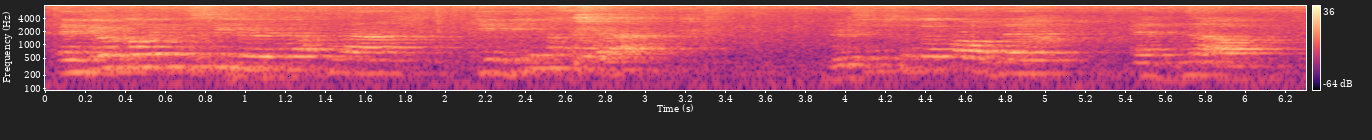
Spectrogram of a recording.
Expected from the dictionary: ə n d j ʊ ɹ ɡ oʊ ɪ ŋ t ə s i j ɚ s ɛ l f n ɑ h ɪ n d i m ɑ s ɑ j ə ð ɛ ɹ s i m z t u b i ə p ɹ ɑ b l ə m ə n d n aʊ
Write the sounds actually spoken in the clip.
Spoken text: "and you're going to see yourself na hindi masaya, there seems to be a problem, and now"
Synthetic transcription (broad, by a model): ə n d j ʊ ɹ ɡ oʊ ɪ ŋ t ə s i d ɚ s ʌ f n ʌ h ɪ n d i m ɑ s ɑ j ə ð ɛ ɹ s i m s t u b ə p ɹ ɑ b l ə m ə n d n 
